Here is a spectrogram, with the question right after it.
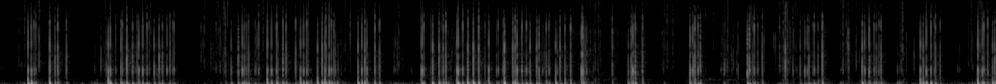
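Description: Long nails tap and scratch across a bronze-gold crocodile-embossed faux leather cover stretched over a curved hollow form. Dense, rapid, dry taps mix with crinkly, tearing-like scratches, each hit dying almost instantly. The sound carries hollow low thumps under bright, papery edges, with brief pauses between bursts.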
